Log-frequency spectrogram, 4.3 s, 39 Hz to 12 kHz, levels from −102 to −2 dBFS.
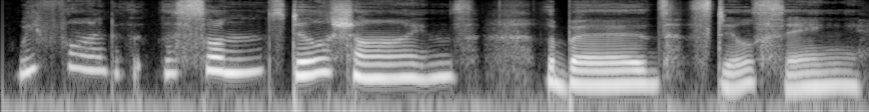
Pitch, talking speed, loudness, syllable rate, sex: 225 Hz, 150 wpm, -18 LUFS, 3.2 syllables/s, female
